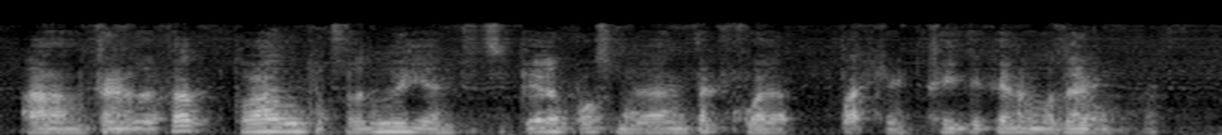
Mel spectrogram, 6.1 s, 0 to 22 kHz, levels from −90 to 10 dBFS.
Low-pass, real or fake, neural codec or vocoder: 10.8 kHz; fake; codec, 44.1 kHz, 1.7 kbps, Pupu-Codec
